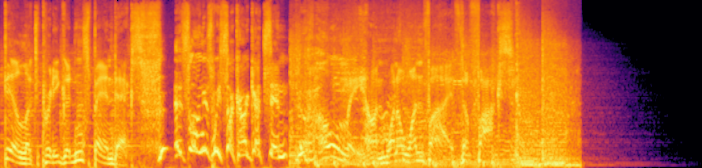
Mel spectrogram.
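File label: voice over classic rock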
